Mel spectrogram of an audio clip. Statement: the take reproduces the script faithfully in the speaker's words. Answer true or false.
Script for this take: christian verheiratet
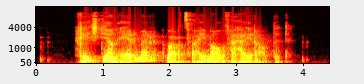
false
